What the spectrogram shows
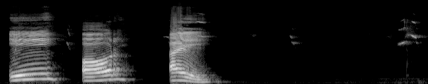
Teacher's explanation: दो वर्ण हमारे हैं जिनका उच्चारण कंठ और तालव्य से होता है, ए और ऐ। ये दो स्वर हमारे हैं, ए और ऐ दो स्वर हमारे हैं जिनका उच्चारण हम कंठ और तालव्य से करते हैं। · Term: कंठ तालव्य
